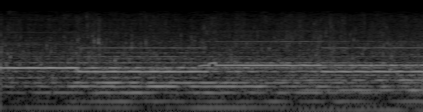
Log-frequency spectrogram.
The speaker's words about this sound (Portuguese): sendo levada pela água da cachoeira.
